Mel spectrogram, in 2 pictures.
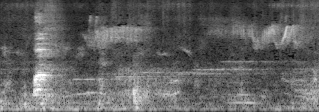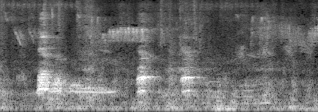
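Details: Longcoat isabella (lilac) German Shepherd puppies giving short, high, squeaky whimpers and yelps, a few spaced tonal squeals rising above soft rustling and shuffling in the background.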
